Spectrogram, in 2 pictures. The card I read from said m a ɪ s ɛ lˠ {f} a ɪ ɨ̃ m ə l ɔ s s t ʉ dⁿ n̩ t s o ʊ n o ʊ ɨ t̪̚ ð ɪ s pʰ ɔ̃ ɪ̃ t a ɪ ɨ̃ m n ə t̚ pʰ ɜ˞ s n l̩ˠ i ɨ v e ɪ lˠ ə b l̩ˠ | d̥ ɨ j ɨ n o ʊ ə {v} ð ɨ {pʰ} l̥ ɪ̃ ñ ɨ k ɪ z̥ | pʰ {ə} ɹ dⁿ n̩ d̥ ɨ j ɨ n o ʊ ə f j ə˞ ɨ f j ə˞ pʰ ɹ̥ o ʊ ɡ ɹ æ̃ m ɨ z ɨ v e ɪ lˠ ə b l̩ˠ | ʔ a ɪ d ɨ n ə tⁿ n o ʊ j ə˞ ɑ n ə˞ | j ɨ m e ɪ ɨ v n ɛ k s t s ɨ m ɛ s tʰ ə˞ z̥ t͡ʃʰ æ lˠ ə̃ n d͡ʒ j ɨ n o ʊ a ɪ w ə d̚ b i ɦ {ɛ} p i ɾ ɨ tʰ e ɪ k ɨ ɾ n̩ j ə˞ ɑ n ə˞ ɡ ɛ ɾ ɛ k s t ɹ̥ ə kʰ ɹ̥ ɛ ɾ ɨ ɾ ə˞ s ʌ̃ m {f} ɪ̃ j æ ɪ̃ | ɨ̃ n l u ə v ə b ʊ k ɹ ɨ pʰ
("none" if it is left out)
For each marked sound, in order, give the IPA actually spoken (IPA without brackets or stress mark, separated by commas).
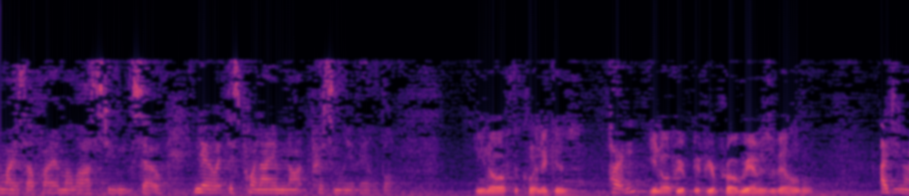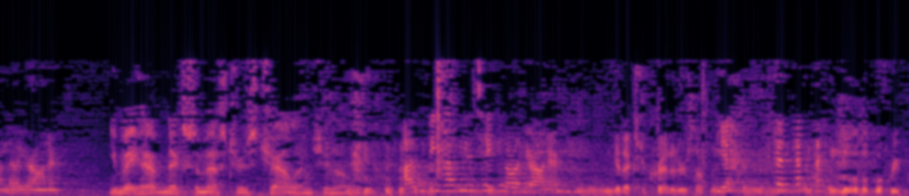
f, f, kʰ, ɑ, æ, θ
